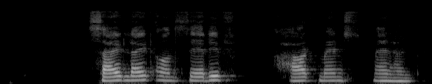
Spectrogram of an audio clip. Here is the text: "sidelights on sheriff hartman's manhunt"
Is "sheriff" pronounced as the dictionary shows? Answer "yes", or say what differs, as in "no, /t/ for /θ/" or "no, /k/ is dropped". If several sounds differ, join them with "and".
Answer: no, /s/ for /ʃ/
